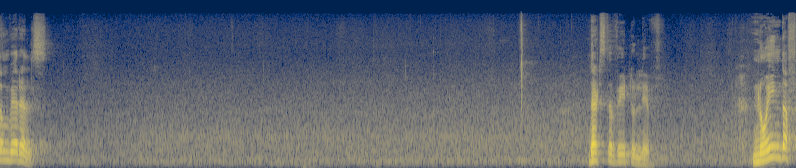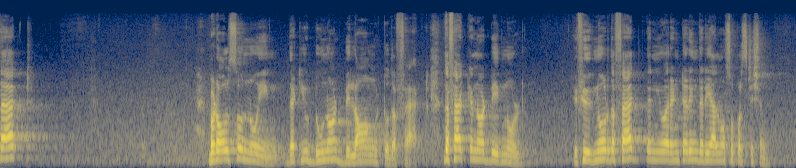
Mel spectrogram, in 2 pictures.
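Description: A middle-aged man speaks calmly and thoughtfully into a close microphone, with long pauses.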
